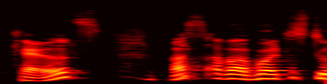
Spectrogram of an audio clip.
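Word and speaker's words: Kelce: Wir haben letztes Mal darüber diskutiert, spricht man Kells eigentlich Kells oder Kelsey aus und haben lange hergeleitet, warum Kells gesagt wird.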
